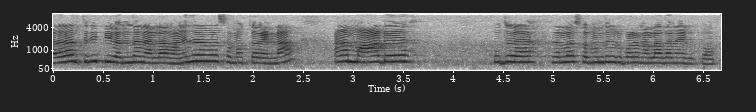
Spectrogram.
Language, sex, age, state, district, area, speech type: Tamil, female, 60+, Tamil Nadu, Mayiladuthurai, urban, spontaneous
